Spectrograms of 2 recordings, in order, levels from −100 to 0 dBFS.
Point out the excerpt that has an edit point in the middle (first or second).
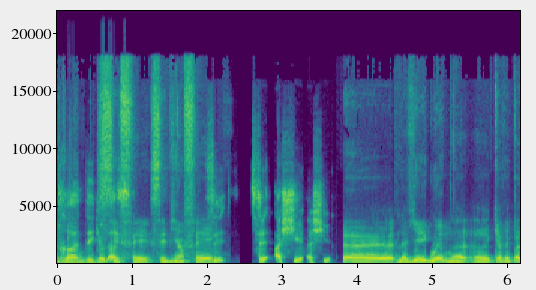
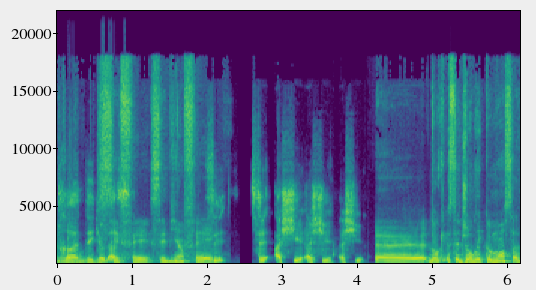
first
